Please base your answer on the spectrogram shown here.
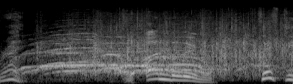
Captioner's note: cheers and applause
